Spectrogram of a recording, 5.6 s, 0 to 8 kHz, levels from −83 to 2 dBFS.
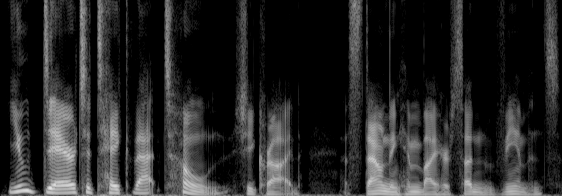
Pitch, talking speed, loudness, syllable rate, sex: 115 Hz, 150 wpm, -20 LUFS, 4.0 syllables/s, male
